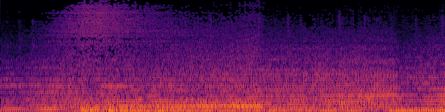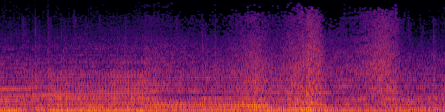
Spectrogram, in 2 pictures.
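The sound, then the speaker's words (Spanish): Car engine droning and revving as the vehicle drives toward a hotel, loud and continuous throughout, with a few sharper whooshing surges near the end. “El cazador se cruza con los coches de policía y conduce hacia el hotel.”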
